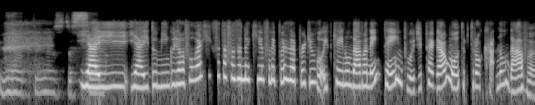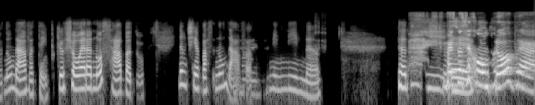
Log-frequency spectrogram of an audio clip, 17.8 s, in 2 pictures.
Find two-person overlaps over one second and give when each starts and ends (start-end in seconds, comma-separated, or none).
none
